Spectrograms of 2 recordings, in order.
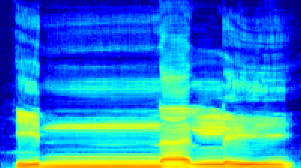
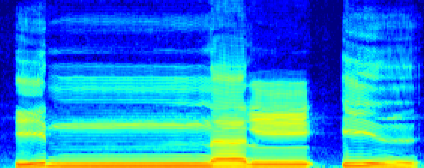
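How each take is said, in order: First: The glottal stop is slurred into the vowel. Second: The glottal stop before i is clearly articulated. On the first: The speaker calls it wrong. "tidak jelas" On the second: The speaker calls it right. "Jadi harus jelas il"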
